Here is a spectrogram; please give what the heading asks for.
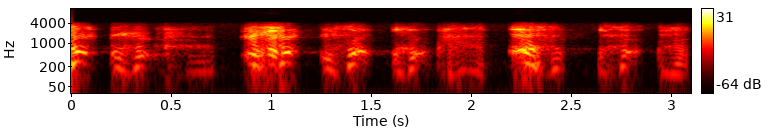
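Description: A man coughs in a rapid, sustained fit of about ten or eleven harsh bursts with brief pauses between them, fairly loud, with no talking.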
